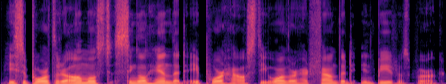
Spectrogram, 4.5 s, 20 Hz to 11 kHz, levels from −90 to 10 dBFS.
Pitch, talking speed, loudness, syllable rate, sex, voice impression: 110 Hz, 160 wpm, -19 LUFS, 5.6 syllables/s, male, masculine, adult-like, slightly thin, tensed, clear, fluent, cool, calm, friendly, reassuring, slightly wild, kind, slightly modest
